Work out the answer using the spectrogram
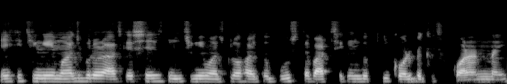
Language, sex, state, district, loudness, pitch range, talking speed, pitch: Bengali, male, West Bengal, North 24 Parganas, -19 LUFS, 125-140 Hz, 200 wpm, 135 Hz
